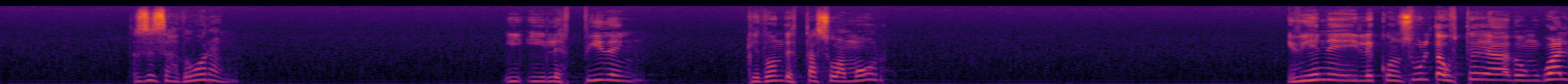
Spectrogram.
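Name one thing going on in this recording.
A man preaches with emotion into a microphone over loudspeakers, in short bursts with pauses.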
